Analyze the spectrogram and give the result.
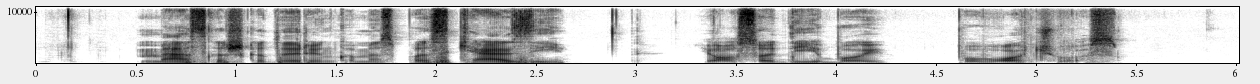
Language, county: Lithuanian, Vilnius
